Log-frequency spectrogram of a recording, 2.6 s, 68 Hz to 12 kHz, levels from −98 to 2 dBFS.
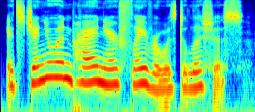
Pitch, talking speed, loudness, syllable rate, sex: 260 Hz, 140 wpm, -15 LUFS, 5.1 syllables/s, female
